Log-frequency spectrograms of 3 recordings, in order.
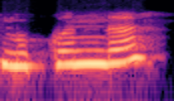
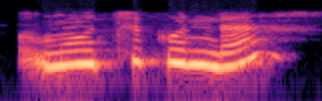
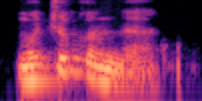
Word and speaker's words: Muchukunda: C is pronounced as what? Sir. Cha. Cha. So it will be. Muchukunda. It will be Muchukunda.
